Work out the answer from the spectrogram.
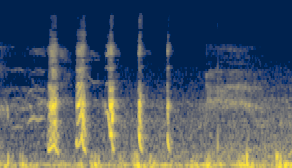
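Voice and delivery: airless high squeal of laughter; breathless laugh. Real, not acted. Vlogger cracking up over the Starbucks story, breathless high squeal. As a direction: laugh so hard no voice comes out.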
